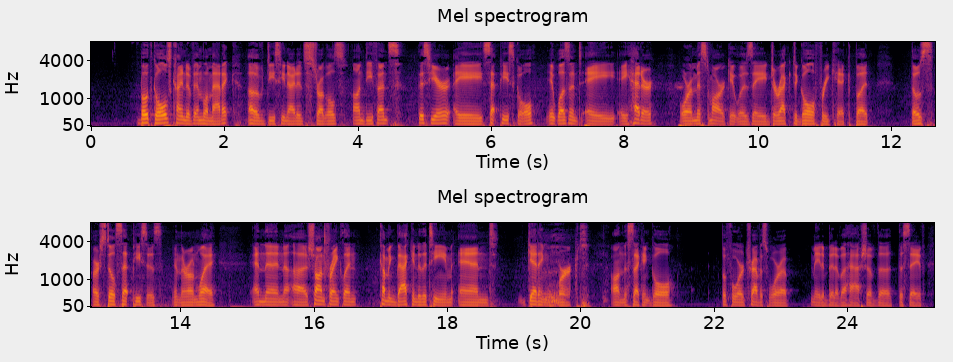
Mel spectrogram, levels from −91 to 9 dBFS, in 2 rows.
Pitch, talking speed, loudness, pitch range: 105 Hz, 170 wpm, -23 LUFS, 100-115 Hz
